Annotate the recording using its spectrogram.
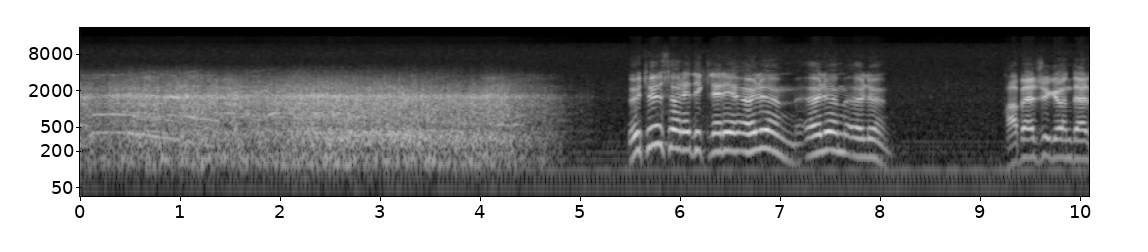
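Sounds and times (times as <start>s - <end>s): crowd chanting and shouting: 0.0s - 5.0s.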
